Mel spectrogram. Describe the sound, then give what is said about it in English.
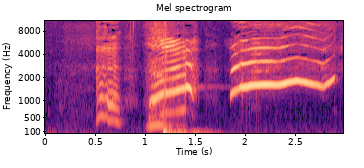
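A baby girl eating a waffle lets out three high-pitched shrieks, each rising or wavering in pitch, the last one long and sustained, with short pauses between them and no talking. “You're shrieking.”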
